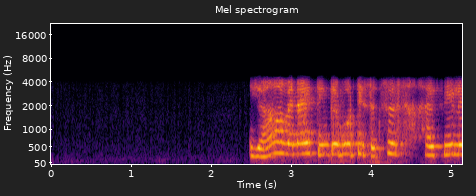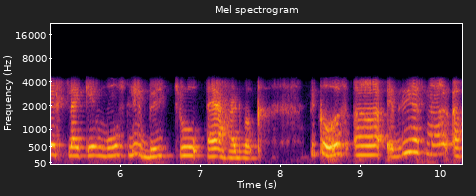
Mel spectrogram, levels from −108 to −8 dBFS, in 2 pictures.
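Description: Heavy Opus voice compression runs the whole way through: narrowband SILK coding at what sounds like 8 kbps leaves nothing above 4.4 kHz, so the speech comes out muffled, hoarse and a bit robotic.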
